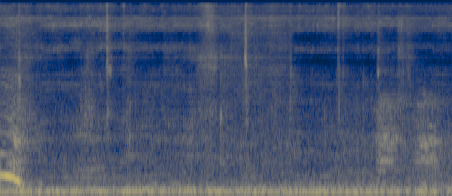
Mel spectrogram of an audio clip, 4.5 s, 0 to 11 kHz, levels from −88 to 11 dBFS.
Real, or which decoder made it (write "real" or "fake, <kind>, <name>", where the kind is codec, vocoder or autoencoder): fake, codec, SNAC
